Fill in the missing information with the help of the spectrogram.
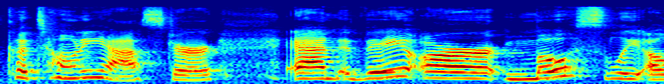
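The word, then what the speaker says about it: Cotoneaster: you accidentally call it cotton easter in the beginning because i think everybody has done that it looks exactly like the words cotton easter but it's actually pronounced catoniaster and they are mostly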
